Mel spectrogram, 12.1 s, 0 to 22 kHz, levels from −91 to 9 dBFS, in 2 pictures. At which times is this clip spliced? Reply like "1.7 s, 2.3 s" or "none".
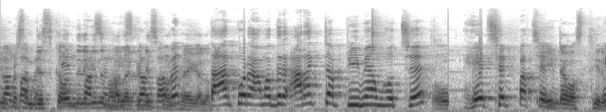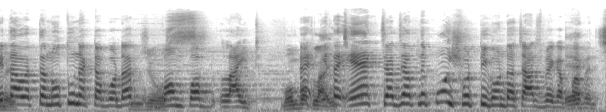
none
